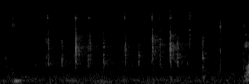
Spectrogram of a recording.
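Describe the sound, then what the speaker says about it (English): Keys tapped on a computer keyboard in quick irregular bursts of clicks, close and fairly quiet, ending in a louder clatter. "Typing."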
